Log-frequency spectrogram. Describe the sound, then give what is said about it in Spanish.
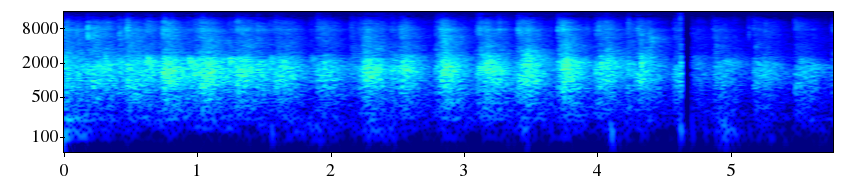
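Sustained applause for the Lord from an audience during a morning sermon, a dense wash of many hands clapping at once with a rolling, uneven rhythm, steady and fairly loud, briefly dropping near the end before resuming. “Amén, da un aplauso al Señor.”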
